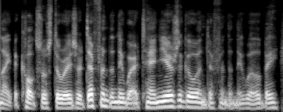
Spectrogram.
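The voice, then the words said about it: Northern Irish accent. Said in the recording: “I'm speaking to you from Northern Ireland ... I speak with a funny accent”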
